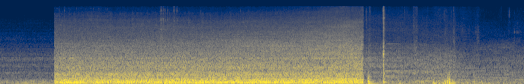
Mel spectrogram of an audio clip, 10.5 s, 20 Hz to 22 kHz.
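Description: An MG6 sedan driving, a steady rush of engine and road noise. It cuts in about a second in and cuts off abruptly about six seconds later, followed by a few light knocks.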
